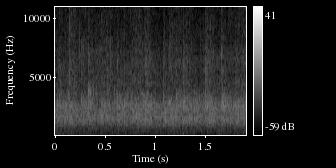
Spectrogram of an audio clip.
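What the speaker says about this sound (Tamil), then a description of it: "என்ன விசுவாச கைத்தட்டு" A church congregation claps together in a steady, fairly faint wash of applause, heard from a distance.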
